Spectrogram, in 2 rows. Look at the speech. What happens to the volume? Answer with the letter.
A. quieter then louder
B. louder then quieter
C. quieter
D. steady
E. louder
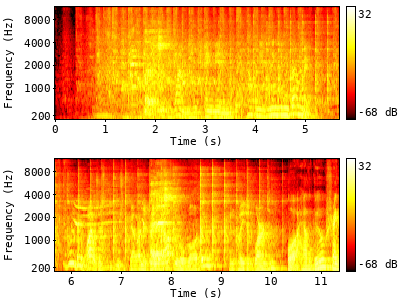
E.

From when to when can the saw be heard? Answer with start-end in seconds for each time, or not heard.
0.0-6.0.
